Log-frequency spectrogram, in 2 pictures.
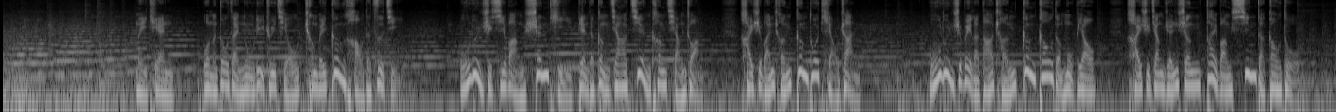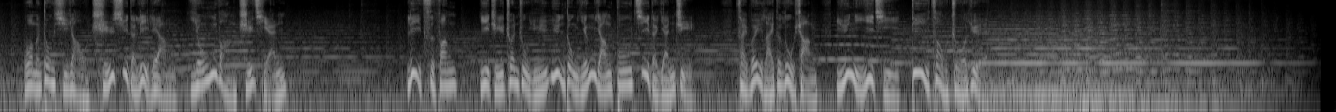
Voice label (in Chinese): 男 厚重深沉 营养宣传片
